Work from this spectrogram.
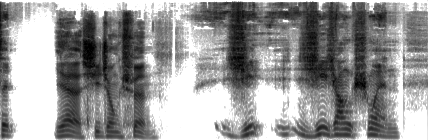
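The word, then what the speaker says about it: Xi Zhongxun: Um so I can know how to pronounce it. Yeah. Xi Janguini Xi Jang Schwin.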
